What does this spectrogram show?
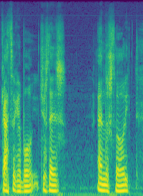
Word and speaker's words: Gateacre: So many people call it Gateacre. It's not fucking Gateacre, man. Makes no sense that it's Gattaca, but it just is.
